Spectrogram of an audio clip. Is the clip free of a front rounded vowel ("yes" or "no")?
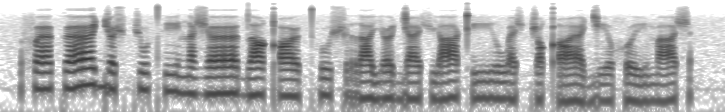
no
